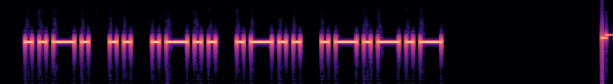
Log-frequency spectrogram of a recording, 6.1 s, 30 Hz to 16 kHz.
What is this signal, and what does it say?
Morse code, heard as a keyed tone, about 17 wpm, 700 Hz. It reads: FILL.
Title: Sentences from Top 1000 Words - Review Part 5 - 17wpm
